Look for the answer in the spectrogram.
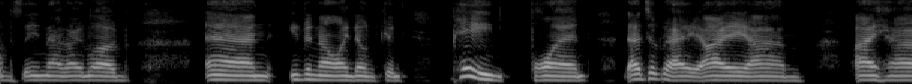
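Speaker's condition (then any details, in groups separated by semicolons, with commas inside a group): Cerebral palsy, mixed, moderate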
